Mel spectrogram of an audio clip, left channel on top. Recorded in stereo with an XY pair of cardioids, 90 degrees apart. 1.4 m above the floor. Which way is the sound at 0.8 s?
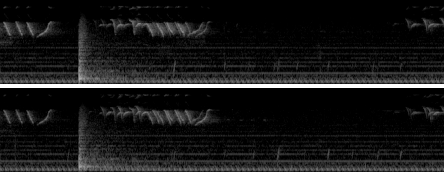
30° left.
